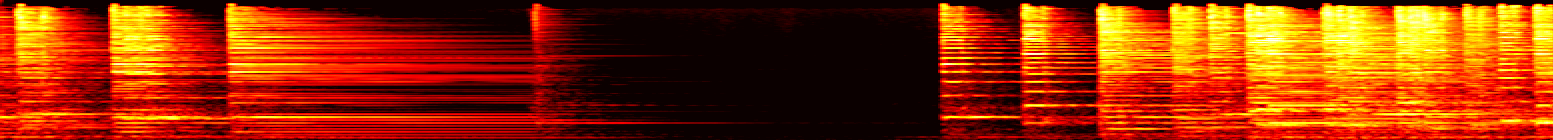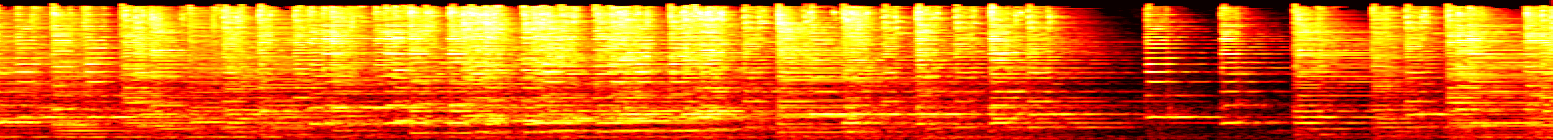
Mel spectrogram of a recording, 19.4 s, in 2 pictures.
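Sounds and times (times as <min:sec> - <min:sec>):
harpsichord playing a fugue: 0:00.0 - 0:03.8, 0:05.9 - 0:19.4
organ playing a fugue: 0:07.3 - 0:16.6.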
